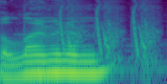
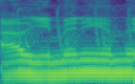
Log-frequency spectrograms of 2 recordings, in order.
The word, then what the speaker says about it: aluminium: So picking up a little bit of aluminum, or aluminium if you're pronouncing it correctly.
